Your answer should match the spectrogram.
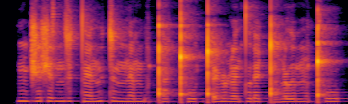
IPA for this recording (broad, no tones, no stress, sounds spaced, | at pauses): n d͡ʒ ɯ ʃ e z n z y t ẽ n y t ø n̪ ẽ m b o ɡ͡ǃ æ ǃʰ u ǃʼ e ɳ u ɳ ẽ t̪ ɯ ɾ e ɡ͡ǃ æ ɳ ɯ ɪ̯ m õ ǃʰ u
